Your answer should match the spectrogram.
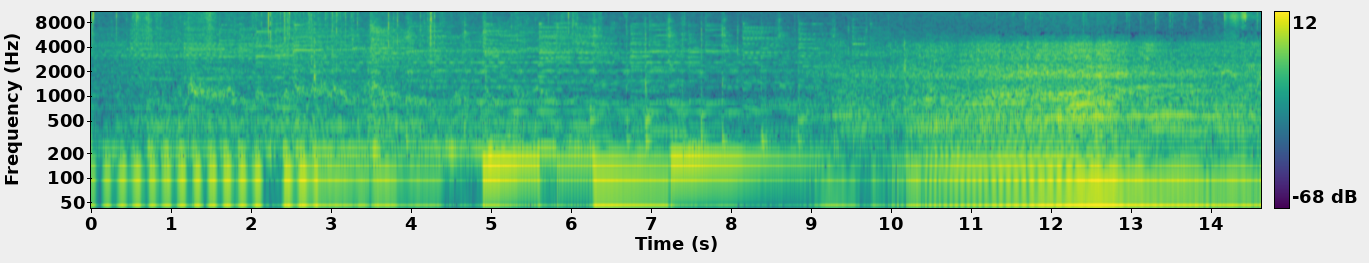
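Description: A motorboat engine roars loudly at high speed, starting with a rapid throbbing pulse before the pitch shifts and settles into a steady, powerful drone with water noise.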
